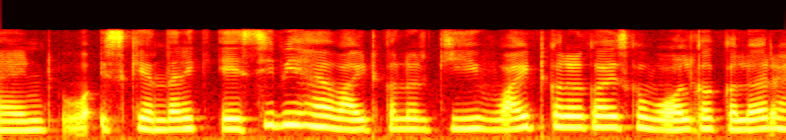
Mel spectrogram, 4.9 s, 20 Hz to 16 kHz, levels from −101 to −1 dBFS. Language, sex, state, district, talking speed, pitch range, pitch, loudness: Hindi, female, Chandigarh, Chandigarh, 220 wpm, 225-260 Hz, 235 Hz, -15 LUFS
